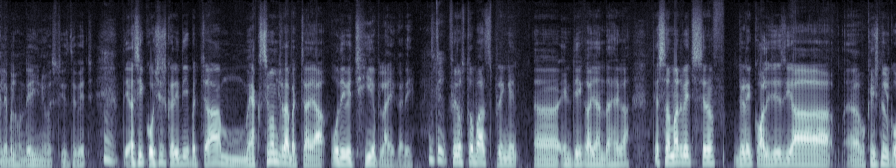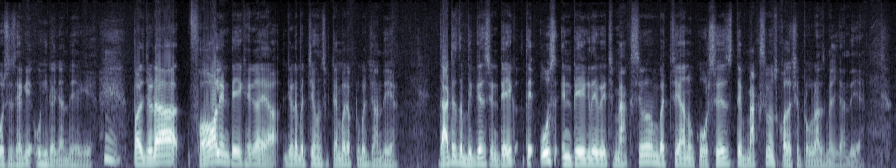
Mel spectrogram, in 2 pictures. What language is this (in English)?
Punjabi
